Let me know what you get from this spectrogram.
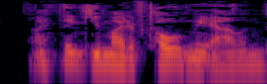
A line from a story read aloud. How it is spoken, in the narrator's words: said Huey sulkily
